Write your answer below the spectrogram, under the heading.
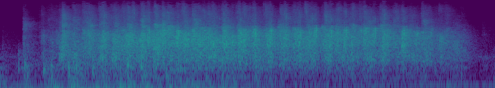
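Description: Audience applauding, swelling up within the first second and dying away near the end.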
